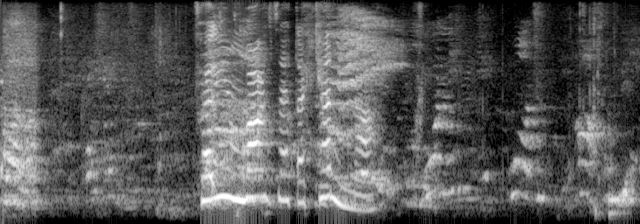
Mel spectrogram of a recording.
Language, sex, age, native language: Icelandic, male, 8, Icelandic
